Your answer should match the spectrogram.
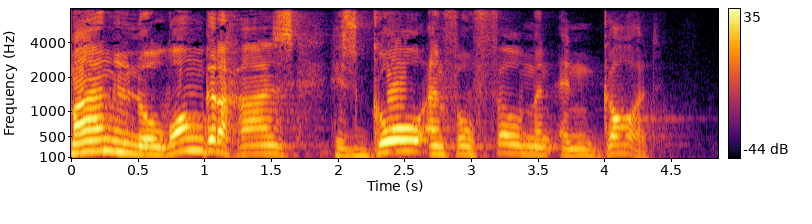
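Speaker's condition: No condition

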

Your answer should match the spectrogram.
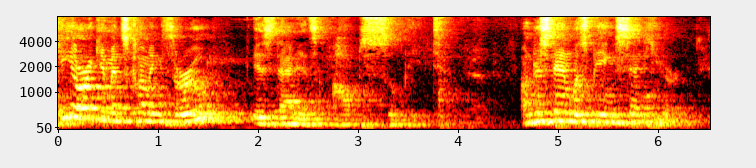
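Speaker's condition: No condition

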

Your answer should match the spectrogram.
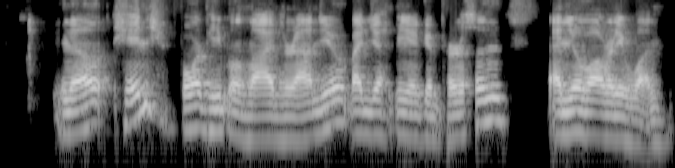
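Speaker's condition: Bilateral cleft lip; congenital bilateral

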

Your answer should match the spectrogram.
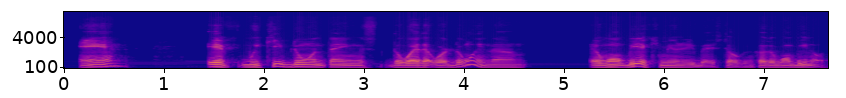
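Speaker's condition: No condition

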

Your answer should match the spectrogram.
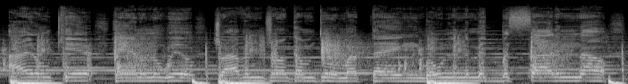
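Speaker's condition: No condition

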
